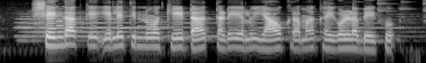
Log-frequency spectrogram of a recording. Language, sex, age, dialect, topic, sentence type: Kannada, female, 36-40, Dharwad Kannada, agriculture, question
